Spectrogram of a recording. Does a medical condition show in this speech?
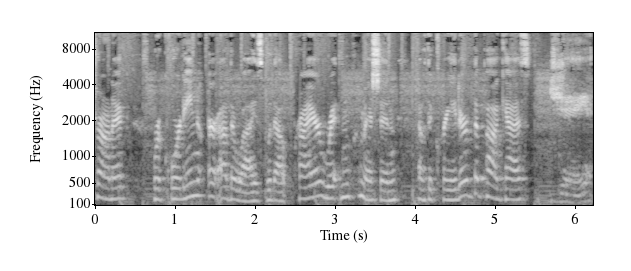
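No.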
